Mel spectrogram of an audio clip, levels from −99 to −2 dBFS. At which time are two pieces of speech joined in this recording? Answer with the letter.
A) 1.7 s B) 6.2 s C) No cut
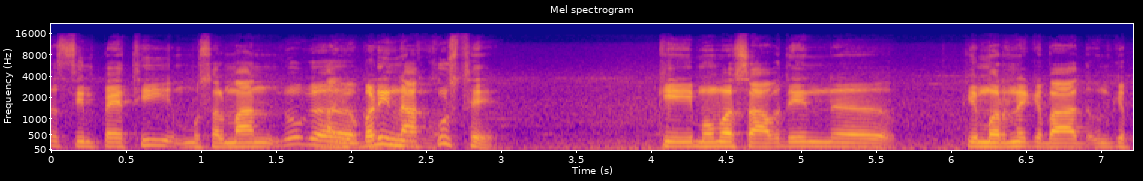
A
